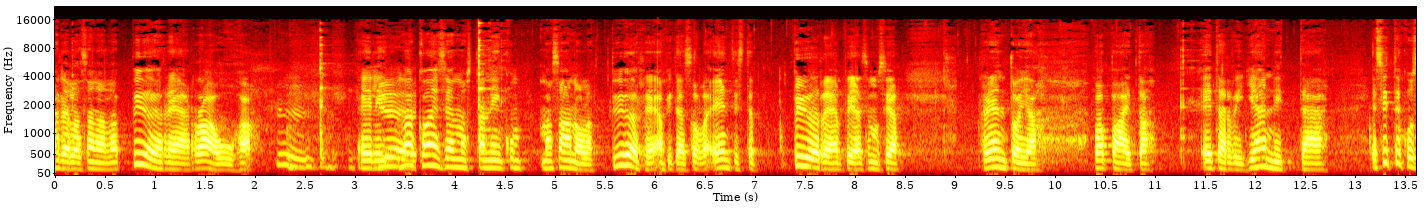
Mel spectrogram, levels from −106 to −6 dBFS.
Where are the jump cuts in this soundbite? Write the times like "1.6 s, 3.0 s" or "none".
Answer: 3.6 s, 4.8 s, 6.1 s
